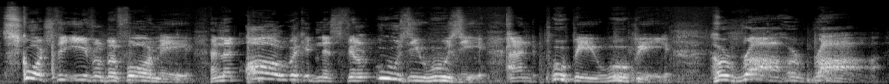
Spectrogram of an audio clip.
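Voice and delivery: grand mock battle cry, slow start; heroic incantation. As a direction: declaim it like a silly holy spell. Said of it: "I'm going to say".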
